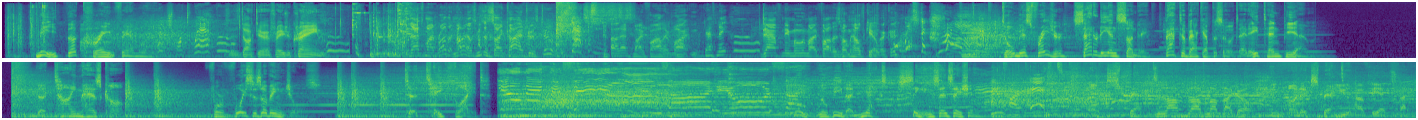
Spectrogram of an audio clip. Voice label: male English USA promo; voices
